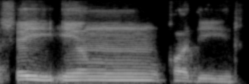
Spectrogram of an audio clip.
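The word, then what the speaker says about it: شيءٍ قدير: ഷൈഇൻ എന്നത് തർഖീഖ് അല്ല, ഷൈഇൻ ഖദീർ. وهو على كل شيء قدير. തൻവീൻ ഇ എന്ന ഹംസയുടെ കസ്റ വരെ തർക്കീഖോട് കൂടി പറഞ്ഞു. പിന്നീടുള്ള നൂനിന്റെ ഉച്ചാരണം എന്താക്കുക? ഖാഫിലേക്ക് കൊണ്ടുപോകുക, തഫ്ഖീം ചെയ്തുകൊണ്ട്. ഷൈഇൻ ഖദീർ.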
